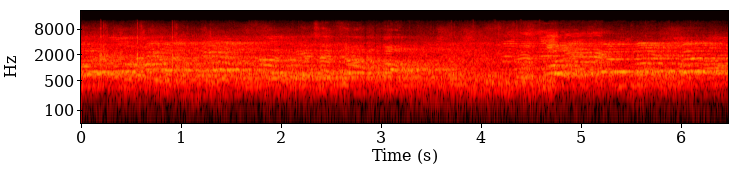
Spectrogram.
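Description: A man calls out loudly nearby in an echoing hall.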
